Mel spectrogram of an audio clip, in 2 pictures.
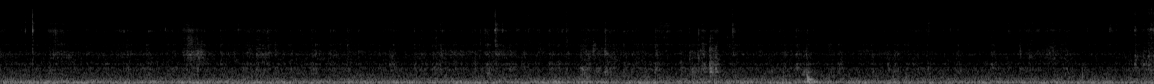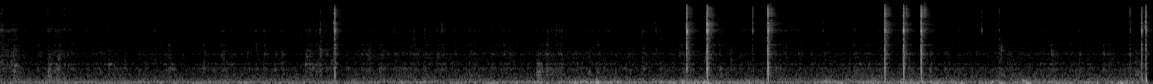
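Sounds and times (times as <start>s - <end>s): burning wood popping: 0.0s - 23.0s
campfire crackling: 0.0s - 23.0s
low steady rumble: 0.0s - 23.0s.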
